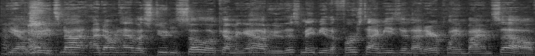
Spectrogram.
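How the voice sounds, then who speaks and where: The speaker talks at a fairly quick pace with an American accent. Noticeable background noise is present. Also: man. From Minnesota. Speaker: air traffic manager. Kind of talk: presentation to pilot club. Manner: loud; fast.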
